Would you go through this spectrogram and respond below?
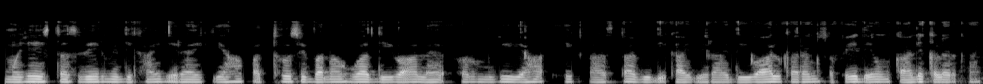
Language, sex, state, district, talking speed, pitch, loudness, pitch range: Hindi, male, Andhra Pradesh, Krishna, 205 wpm, 115 Hz, -18 LUFS, 110-120 Hz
